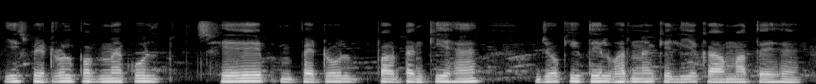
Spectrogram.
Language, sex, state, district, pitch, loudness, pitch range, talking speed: Hindi, male, Jharkhand, Deoghar, 130 Hz, -15 LUFS, 125-135 Hz, 130 wpm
